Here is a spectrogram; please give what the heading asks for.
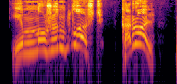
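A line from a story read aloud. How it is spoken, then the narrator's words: Exclaiming. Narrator (Russian): воскликнул Ми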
